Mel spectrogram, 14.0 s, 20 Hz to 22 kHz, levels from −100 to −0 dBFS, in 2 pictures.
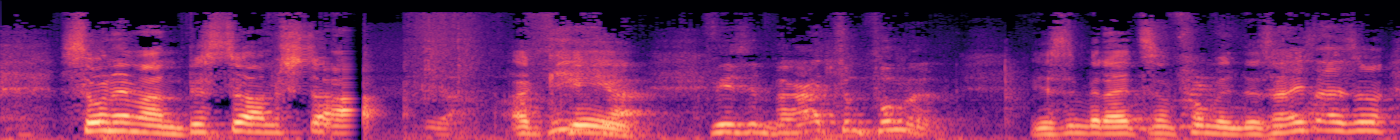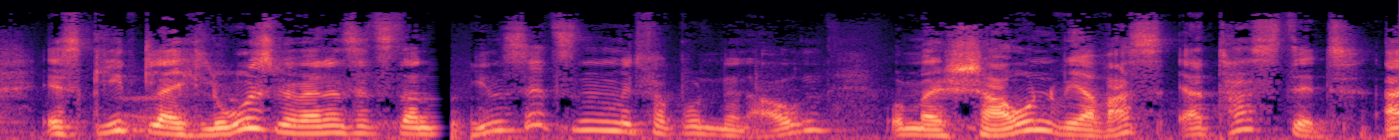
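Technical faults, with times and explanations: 1.51–1.55 s, 1.59–1.63 s and 1.63–1.67 s, short concealed packet loss: three brief gaps in quick succession, each with about 20 ms of audio missing, the last two back to back. The decoder bridged each hole by extending the preceding sound, repeating its pitch where it was voiced and substituting shaped noise where it was not, then crossfading into the real signal. This is heard as a quick smear or flutter just before the longer break.
1.71–2.03 s and 9.15–9.37 s, long network dropout: in the first stretch, about 300 ms of audio is replaced by a continuation of the last sound that buzzes or hisses and fades, followed by roughly 10 ms of silence before normal audio resumes. The second stretch behaves the same way, with about 200 ms of fading continuation and about 30 ms of silence. The likely cause is packets failing to arrive for a sustained period. 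The receiver's concealment filled the gap with decaying synthetic audio, and the original content of those stretches never plays.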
